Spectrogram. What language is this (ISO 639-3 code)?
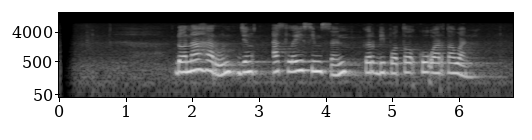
sun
